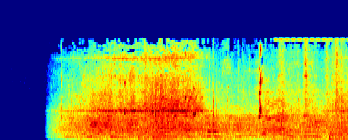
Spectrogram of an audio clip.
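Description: Basketball arena sound: crowd noise with a ball bouncing on the court, fading in about half a second in.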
